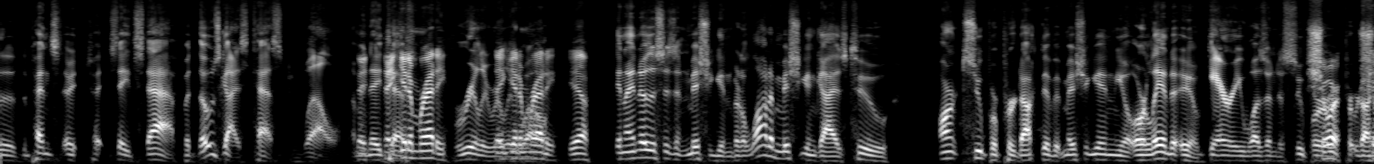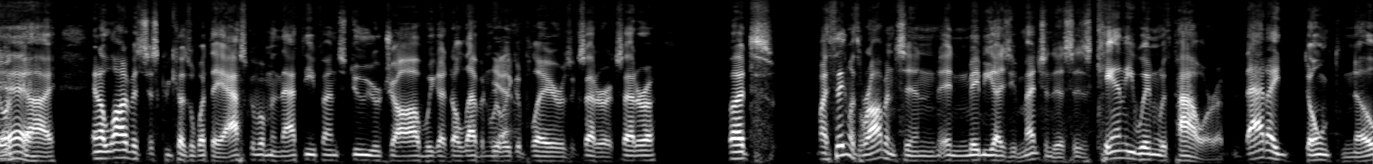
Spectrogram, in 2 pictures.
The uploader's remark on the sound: The Blitz LIVE from the NFL Combine.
